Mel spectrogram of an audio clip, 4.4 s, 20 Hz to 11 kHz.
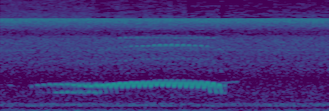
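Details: A tawny owl's long wavering hoot, starting softly and swelling into a rapid tremolo for about two and a half seconds before stopping; steady low hum behind. Recorded in the evening, 3 March 2018, near 21:14.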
